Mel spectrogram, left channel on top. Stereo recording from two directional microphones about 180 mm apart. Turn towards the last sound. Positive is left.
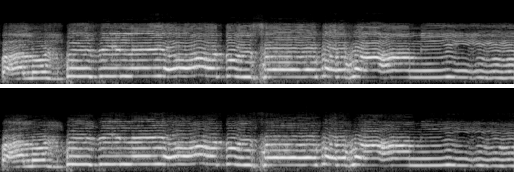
turn(degrees=-15)  # may be behind; listen again after turning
